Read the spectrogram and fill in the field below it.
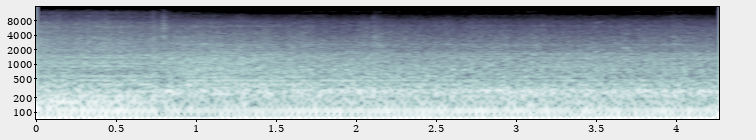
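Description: A tractor turning hay in an open field runs steadily at about 2000 RPM during a headland round, its loud low drone constant and close with no speech.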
